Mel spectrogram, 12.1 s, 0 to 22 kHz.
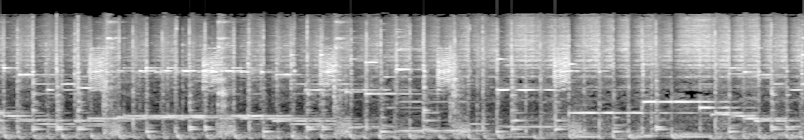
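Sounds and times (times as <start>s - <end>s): drum kit and hand percussion: 0.0s - 12.0s
keyboard and bass notes: 0.0s - 12.0s.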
